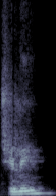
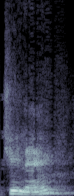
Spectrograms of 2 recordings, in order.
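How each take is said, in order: First: The word is said with English pronunciation. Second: The word is said with Spanish pronunciation. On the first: It follows the speaker's native language. "And so I call it Chile" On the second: It follows the country's own language. "in Spanish, of course, it's pronounced Chile"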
